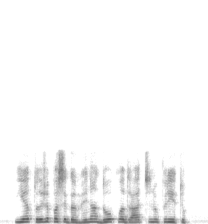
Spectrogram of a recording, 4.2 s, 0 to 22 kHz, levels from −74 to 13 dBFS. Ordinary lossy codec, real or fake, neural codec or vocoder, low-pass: AAC, 48 kbps; fake; codec, 16 kHz, 0.8 kbps, ZipCodec; 7.2 kHz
